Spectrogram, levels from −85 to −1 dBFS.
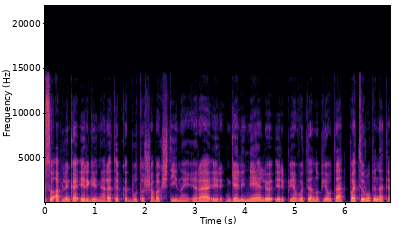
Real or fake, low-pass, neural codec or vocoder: fake; 14.4 kHz; vocoder, 48 kHz, 128 mel bands, Vocos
